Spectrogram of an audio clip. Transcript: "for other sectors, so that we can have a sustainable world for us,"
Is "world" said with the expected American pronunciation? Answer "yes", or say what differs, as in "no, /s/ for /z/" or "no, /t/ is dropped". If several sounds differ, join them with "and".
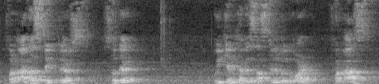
no, /l/ is dropped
